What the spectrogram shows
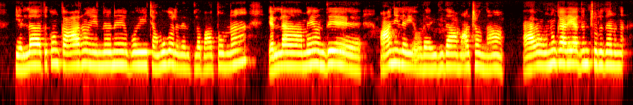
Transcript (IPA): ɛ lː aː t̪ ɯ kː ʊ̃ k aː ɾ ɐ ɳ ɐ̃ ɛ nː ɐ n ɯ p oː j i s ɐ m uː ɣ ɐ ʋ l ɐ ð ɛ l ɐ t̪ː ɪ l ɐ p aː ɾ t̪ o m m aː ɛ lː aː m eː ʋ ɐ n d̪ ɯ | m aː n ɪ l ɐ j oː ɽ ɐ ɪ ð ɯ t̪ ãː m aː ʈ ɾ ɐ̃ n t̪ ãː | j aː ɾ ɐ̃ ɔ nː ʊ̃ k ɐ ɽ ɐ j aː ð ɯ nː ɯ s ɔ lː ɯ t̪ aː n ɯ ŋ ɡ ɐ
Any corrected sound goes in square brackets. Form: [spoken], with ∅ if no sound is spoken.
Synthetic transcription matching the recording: ɛ lː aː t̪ ɯ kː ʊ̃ k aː ɾ ɐ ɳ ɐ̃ ɛ nː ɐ n ɯ p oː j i s ɐ m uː ɣ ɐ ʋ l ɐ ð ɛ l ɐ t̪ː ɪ l ɐ p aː ɾ t̪ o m [n] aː ɛ lː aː m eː ʋ ɐ n d̪ ɯ | m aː n ɪ l ɐ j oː ɽ ɐ ɪ ð ɯ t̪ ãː m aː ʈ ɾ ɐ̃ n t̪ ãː | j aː ɾ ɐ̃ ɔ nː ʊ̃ k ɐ ɽ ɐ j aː ð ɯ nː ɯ s ɔ lː ɯ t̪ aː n ɯ ŋ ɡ ɐ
